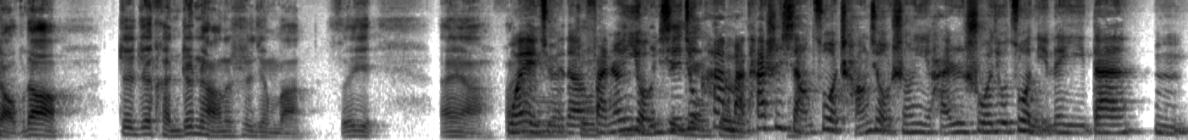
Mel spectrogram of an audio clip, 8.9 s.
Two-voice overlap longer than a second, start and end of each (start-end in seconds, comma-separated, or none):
3.8-5.7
